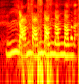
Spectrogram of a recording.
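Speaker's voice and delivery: repeated "nom" munching noises; mock munching. McCoy gobbling his replicated corn, mock munching. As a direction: chomp through imaginary food in quick syllables.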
